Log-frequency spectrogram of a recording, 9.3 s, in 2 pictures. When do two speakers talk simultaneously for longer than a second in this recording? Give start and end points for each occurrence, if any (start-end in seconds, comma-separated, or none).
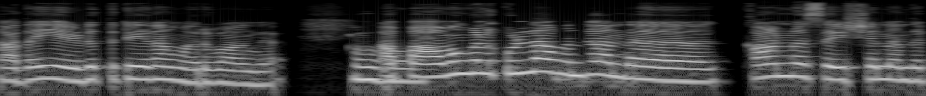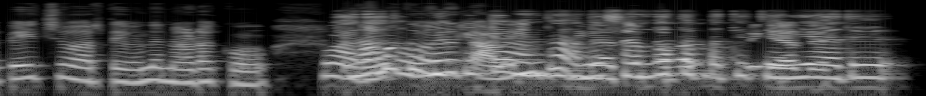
6.5-8.7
